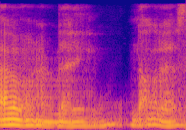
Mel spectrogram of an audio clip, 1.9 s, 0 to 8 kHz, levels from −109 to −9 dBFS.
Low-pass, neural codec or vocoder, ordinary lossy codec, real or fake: 7.2 kHz; codec, 24 kHz, 0.9 kbps, WavTokenizer, small release; MP3, 64 kbps; fake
